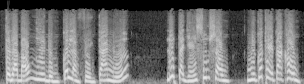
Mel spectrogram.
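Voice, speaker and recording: A woman's voice: a little high, animated, moderate pace, a little mellow, no echo, natural voice. A woman voicing a stern, injured old woman fighter who gives curt orders in a storybook reading. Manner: curt, commanding.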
